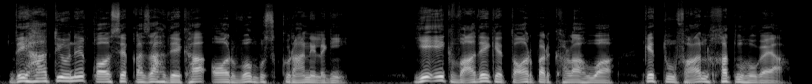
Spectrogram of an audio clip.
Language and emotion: Urdu, neutral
